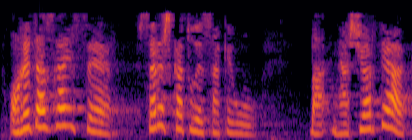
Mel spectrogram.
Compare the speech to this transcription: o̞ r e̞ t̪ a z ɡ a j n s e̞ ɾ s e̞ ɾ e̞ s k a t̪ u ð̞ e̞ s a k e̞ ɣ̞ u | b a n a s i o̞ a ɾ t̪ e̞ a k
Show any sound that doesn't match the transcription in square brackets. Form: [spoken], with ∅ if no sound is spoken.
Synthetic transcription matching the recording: o̞ r e̞ t̪ a z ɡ a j n s e̞ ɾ s e̞ ɾ e̞ s k a t̪ u ð̞ e̞ s a k e̞ ɣ̞ u | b a n a s i o̞ a ɾ t̪ e̞ a k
